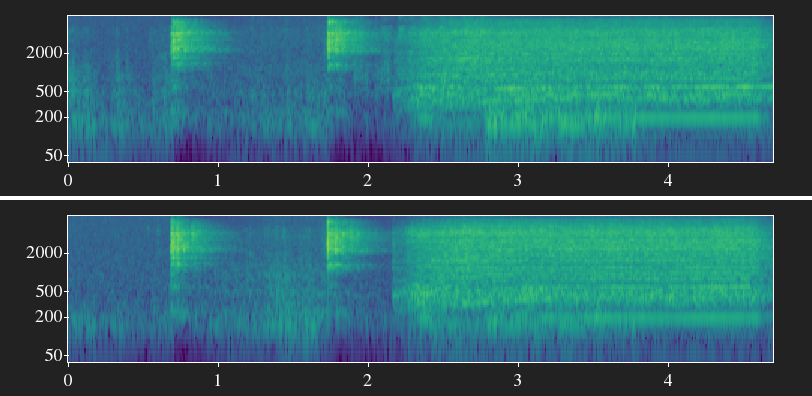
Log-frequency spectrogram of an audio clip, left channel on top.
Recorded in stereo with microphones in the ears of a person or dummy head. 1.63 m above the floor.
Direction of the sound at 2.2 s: 60° right (ahead or behind).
